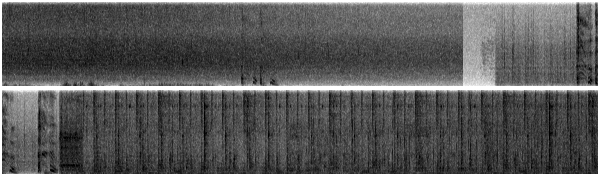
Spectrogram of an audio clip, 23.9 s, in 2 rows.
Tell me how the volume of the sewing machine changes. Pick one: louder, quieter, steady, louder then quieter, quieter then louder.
steady.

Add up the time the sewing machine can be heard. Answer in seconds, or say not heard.
11 s.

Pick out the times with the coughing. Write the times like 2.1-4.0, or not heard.
4.8-5.5, 11.4-13.1, 18.4-19.0.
